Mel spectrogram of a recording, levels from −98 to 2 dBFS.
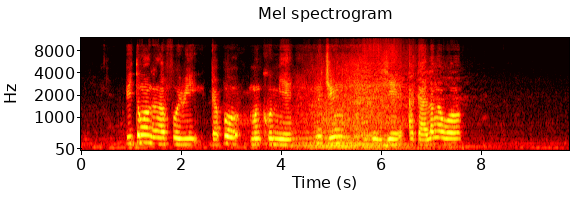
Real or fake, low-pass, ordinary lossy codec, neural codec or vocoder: real; 9.9 kHz; Opus, 16 kbps; none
